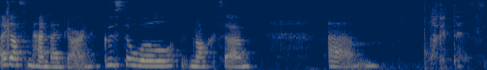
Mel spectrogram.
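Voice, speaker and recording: A woman talks in a fairly high pitch. There is a somewhat breathy quality to her voice. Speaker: knitting podcaster. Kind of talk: casual chat. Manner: animated.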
